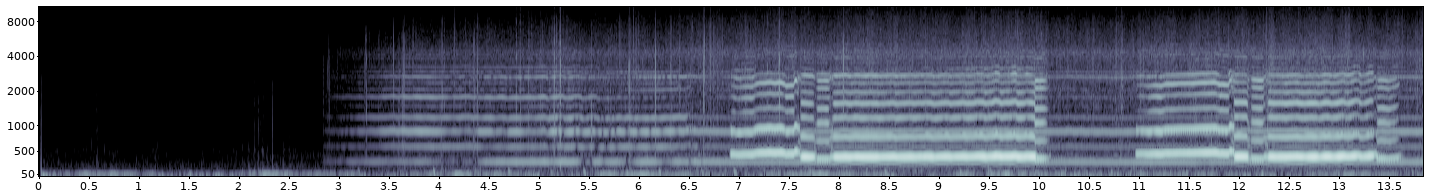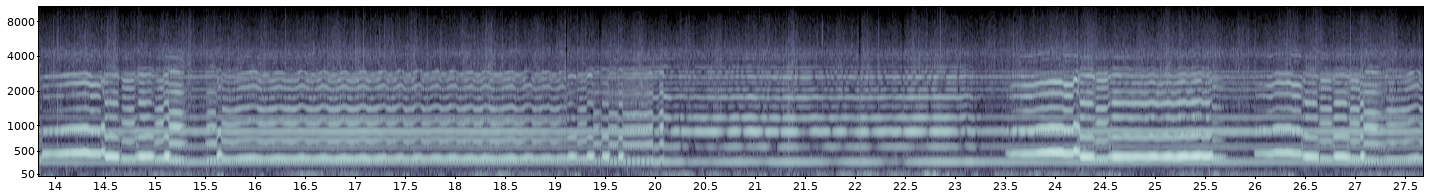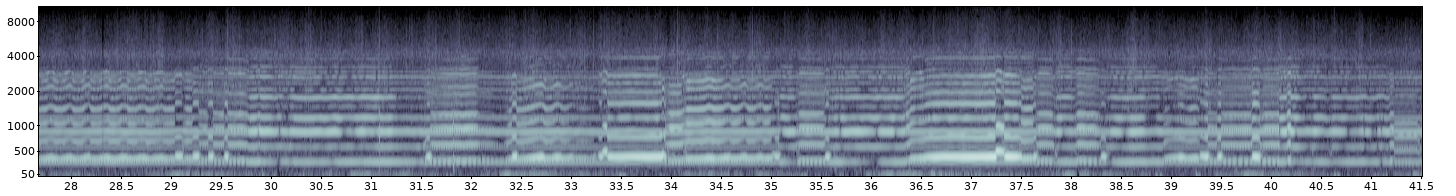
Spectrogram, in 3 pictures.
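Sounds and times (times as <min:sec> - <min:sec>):
duduk melody: 0:02.9 - 0:41.5.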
